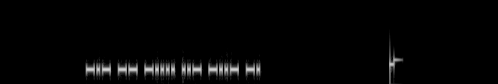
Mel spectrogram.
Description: Morse code, heard as a keyed tone, about 41 wpm, 700 Hz. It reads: KM6UXN
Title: USA Call Signs - 6 Characters - 2x Character Spacing - 45wpm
